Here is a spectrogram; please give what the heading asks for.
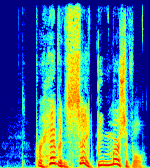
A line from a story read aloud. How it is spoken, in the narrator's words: cried the young man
